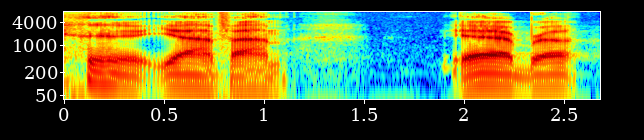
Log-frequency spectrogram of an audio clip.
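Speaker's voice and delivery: a hint of a mumbling rapper; mock mumbling rapper. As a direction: drop low and mumble like a rapper who barely speaks. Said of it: "an unstable rapper who doesn't really speak".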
